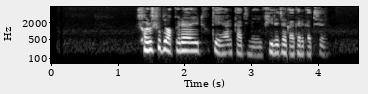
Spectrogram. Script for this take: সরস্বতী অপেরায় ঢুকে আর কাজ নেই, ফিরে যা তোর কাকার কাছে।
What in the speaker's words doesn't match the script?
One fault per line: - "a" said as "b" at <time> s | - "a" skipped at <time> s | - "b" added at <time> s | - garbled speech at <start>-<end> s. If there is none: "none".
- "তোর" skipped at 3.5 s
